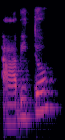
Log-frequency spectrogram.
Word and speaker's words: abito: Tener el hábito, ¿sí? Pero hábito en italiano con el acento en la A se refiere a habitar, ¿sí?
